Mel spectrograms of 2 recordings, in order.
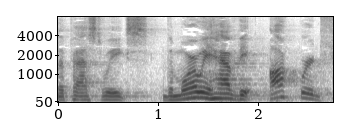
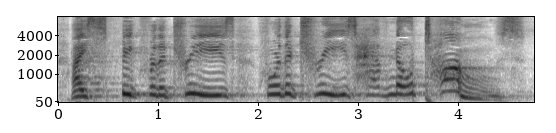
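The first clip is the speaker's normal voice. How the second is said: higher, louder shout with "trees" punched; Lorax shouting; 12 semitones higher, 9 dB louder, slower than usual. Acted. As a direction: yell it, hammering "trees". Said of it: "at the top of my lungs".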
